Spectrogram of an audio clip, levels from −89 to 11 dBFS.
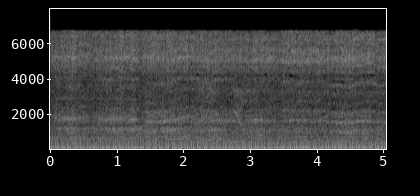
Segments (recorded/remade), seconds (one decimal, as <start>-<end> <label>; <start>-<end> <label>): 0.0-1.3 recorded; 1.3-4.4 remade; 4.4-5.1 recorded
